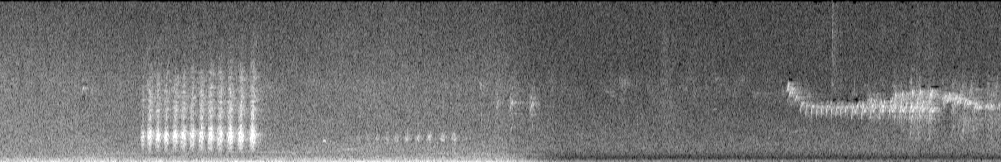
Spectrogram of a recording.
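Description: Birds singing over a low background hush. A loud rapid trill comes about a second and a half in, with fainter calls after it. A high, wavering song starts near the end. The low background noise drops away about halfway through.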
